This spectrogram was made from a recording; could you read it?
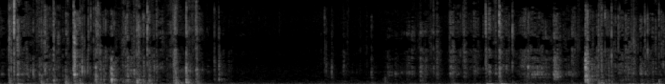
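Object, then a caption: Soap bar scraped with a blade. A solid blue soap bar held in the hand is carved and scraped with a red-handled blade, brittle chips breaking off. Rapid, crisp, bright scraping ticks and crackles run in quick bursts, dip to a faint hush for about a second, then pick up again with sharp snaps.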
